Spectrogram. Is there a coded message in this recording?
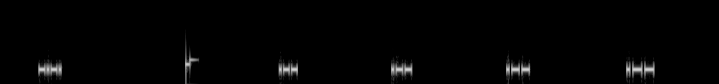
Yes: Morse code from 0.4 to 6.5 s, heard as a keyed tone, about 50 wpm, spaced as for 9 wpm, 700 Hz. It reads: C WWWW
